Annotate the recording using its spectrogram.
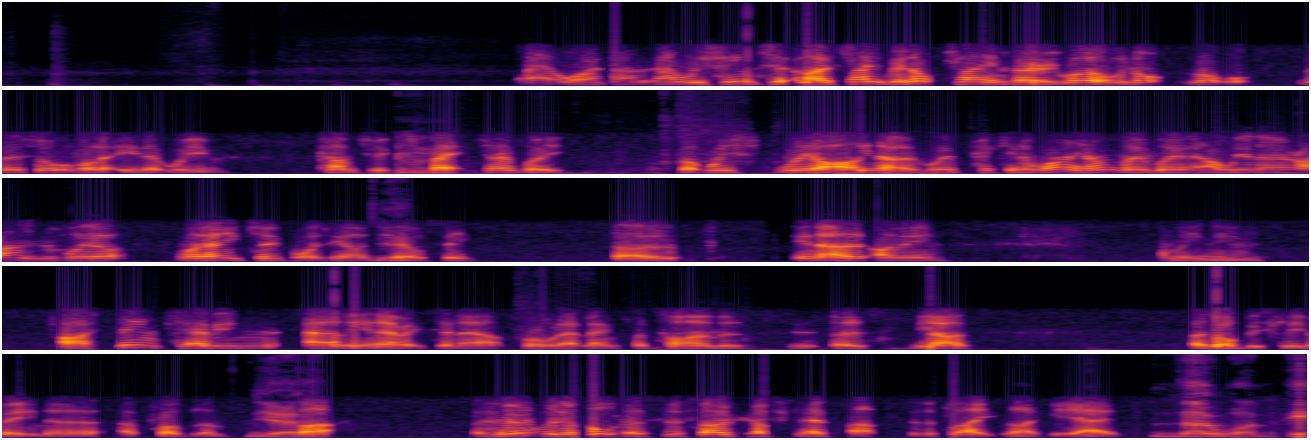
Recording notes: on the phone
